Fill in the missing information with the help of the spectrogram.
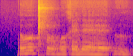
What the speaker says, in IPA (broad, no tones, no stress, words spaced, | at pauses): ɾɤːǁʰɤː mɤːxɛ lɛː | ɯ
